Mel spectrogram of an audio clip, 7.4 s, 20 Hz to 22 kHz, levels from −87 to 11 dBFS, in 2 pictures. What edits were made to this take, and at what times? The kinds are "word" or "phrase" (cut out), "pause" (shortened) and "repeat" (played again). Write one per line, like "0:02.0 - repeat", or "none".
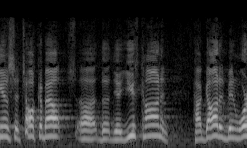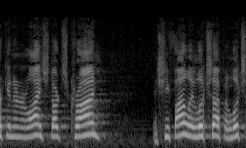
none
